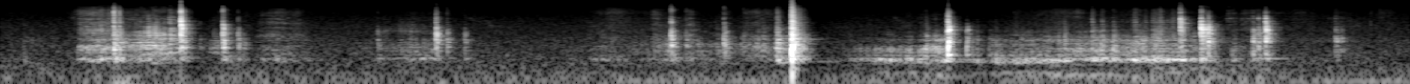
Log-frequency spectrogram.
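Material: Wood, steel.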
